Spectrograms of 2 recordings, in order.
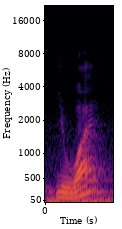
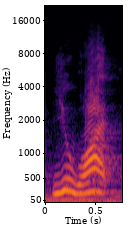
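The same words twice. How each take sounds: First: It is said in a soft, friendly tone. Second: It is said in a hostile, confrontational tone. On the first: The speaker simply did not understand. The speaker calls it right. "com essa entonação mais boazinha" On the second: The speaker is picking a fight. The speaker calls it wrong. "Não"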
